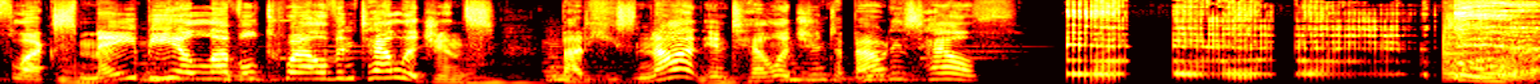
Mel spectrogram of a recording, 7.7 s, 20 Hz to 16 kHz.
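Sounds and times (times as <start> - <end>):
speech: 0.0 - 7.6
long loud croaking burp: 5.3 - 7.6.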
